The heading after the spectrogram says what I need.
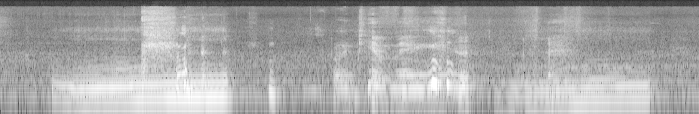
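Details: Sleeping bulldog snoring loudly: long, pitched, rattling breaths in slow cycles.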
